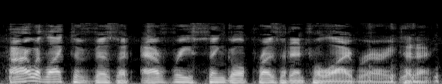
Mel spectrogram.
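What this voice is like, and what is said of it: Imitates another person's voice. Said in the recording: “my impersonation”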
